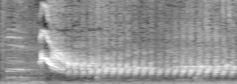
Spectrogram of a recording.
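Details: Young male common iora, locally called cipoh or sirtu, described as very vocal: a sharp high whistle sweeping downward runs into a long rapid buzzy trill that slowly falls over more than two seconds, with a steady low hum beneath.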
